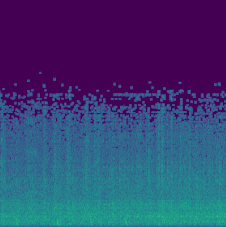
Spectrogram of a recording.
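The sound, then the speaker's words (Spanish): A train pulls in at the opposite platform of a station with a steady, broad rumble and hiss, a few faint clanks and knocks scattered through it, holding an even loudness throughout. “El tren llega al andén contrario.”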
